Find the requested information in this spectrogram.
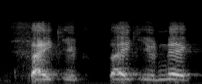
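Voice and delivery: high-pitched thanks after laughing; amused, emphatic thanks. Real, not acted. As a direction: thank them fresh from cracking up. Thanks viewer right after laughing fit.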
